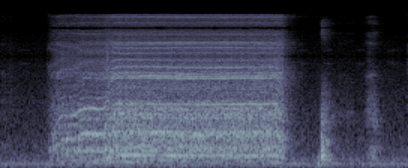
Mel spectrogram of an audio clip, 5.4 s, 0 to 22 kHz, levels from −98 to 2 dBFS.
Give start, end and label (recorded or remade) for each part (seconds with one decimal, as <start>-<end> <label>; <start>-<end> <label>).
0.0-1.0 recorded; 1.0-1.8 remade; 1.8-3.4 recorded; 3.4-4.4 remade; 4.4-5.4 recorded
